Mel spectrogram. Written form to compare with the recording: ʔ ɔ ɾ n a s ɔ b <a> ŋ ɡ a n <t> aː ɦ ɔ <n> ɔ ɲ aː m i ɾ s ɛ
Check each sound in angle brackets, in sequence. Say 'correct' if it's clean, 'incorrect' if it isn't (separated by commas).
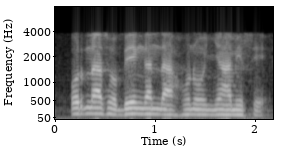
incorrect, incorrect, correct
